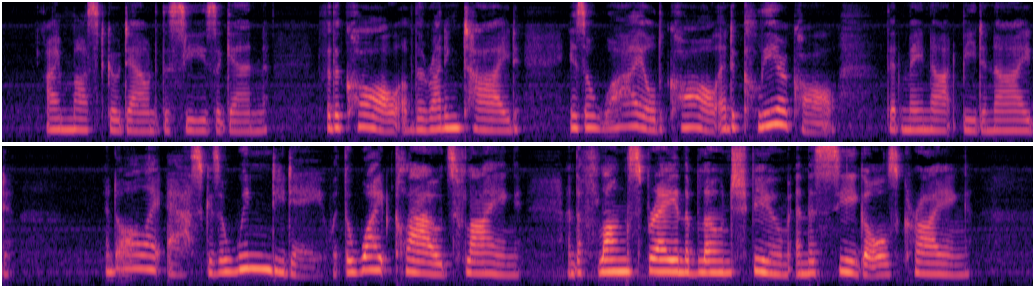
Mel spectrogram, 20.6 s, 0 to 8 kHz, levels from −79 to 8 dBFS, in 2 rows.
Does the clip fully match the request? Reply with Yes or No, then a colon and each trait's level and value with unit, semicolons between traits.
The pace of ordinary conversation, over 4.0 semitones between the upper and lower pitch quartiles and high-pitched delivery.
No: average, 155 wpm; average, 3.5 semitones; high, 195 Hz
